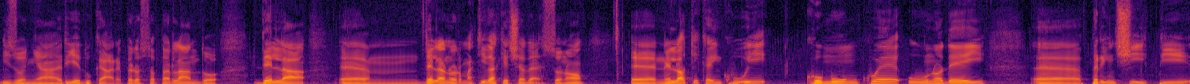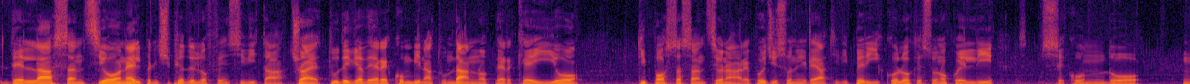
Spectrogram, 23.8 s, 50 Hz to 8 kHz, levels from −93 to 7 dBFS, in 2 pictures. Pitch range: 90-120 Hz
